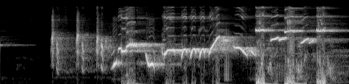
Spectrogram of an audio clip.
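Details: White-rumped shama (murai batu), 'nembak pedes' song meant as playback to coax other shamas into singing: a thin whistle, a pause, then rapid sharp clicks mixed with stepped, rising and falling whistled phrases, growing loud and dense.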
